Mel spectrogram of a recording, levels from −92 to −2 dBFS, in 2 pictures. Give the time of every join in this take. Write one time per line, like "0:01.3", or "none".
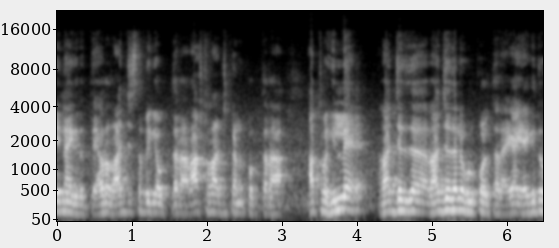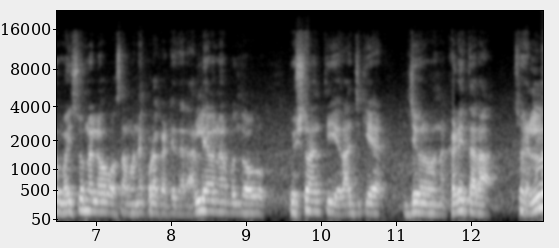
none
